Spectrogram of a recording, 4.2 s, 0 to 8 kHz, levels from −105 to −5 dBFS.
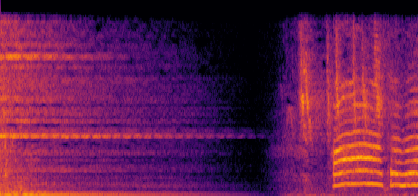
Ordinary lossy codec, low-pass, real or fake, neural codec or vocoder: none; 7.2 kHz; fake; vocoder, 44.1 kHz, 80 mel bands, Vocos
